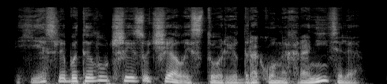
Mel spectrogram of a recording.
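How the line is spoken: Whispered. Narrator (Russian): прошептал Мурана

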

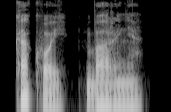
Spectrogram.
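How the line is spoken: Muffled, hollow. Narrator (Russian): глухо произнесла Галина

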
